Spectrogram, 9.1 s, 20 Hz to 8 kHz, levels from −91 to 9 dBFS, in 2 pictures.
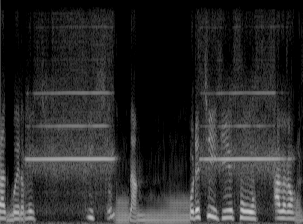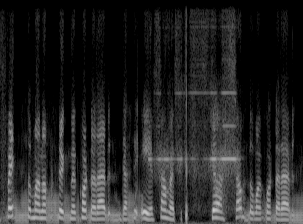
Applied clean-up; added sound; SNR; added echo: neural diffusion model UNIVERSE++.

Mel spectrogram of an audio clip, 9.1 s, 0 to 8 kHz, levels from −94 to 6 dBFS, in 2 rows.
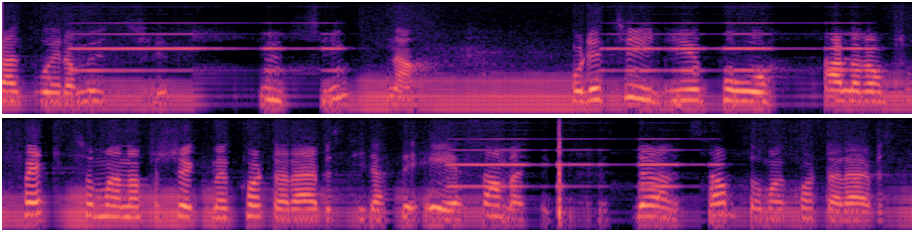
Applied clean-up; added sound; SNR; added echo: neural mask model RNNoise.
